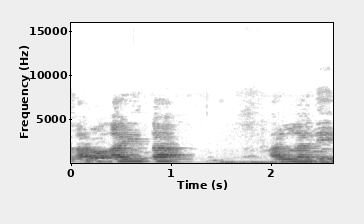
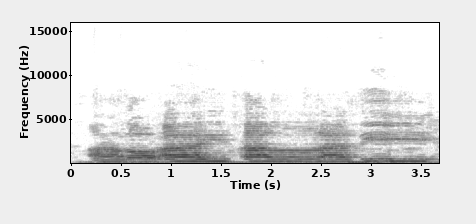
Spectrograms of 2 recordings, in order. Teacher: langsung ya ditekan ke lam ya jadi enggak diputus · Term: alif lam samsiah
